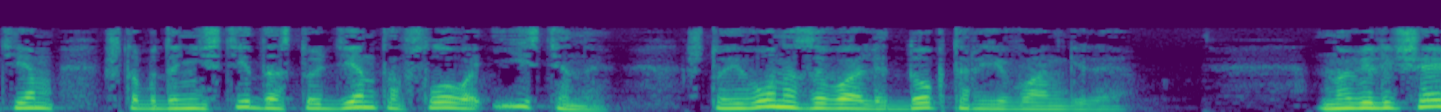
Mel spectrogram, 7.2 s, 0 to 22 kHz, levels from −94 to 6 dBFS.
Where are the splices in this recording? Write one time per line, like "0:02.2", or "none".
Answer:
none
